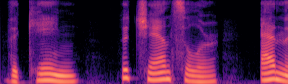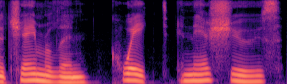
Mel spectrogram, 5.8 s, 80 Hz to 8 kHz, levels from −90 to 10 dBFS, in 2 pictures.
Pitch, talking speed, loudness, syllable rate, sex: 160 Hz, 115 wpm, -18 LUFS, 3.5 syllables/s, female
